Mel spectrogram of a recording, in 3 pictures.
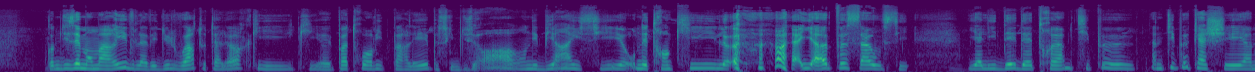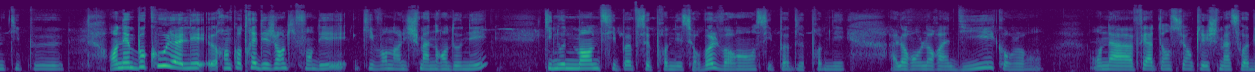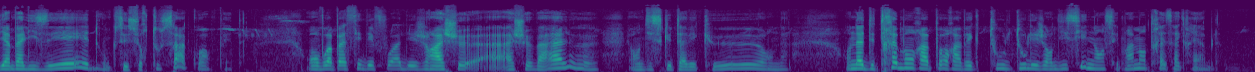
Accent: Lyon, Auvergne-Rhône-Alpes, France; Alors nous, on est lyonnais, et en fait, ça fait 17 ans qu'on a acheté une maison ici.

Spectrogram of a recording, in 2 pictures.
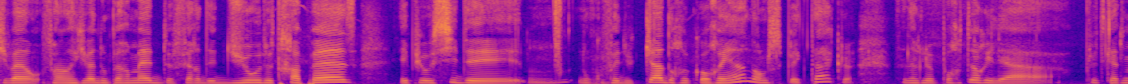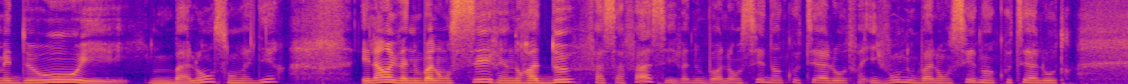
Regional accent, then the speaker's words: Brussels, Belgium; mais à Bruxelles, vu que je suis belge à la base.

